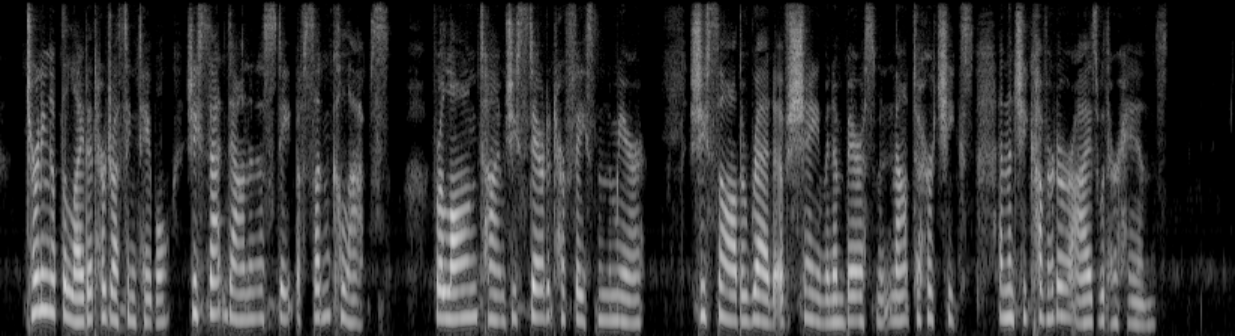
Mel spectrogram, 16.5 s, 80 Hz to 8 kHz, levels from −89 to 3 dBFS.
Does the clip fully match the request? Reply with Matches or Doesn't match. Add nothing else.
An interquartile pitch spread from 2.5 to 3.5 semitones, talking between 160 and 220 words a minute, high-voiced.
Matches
